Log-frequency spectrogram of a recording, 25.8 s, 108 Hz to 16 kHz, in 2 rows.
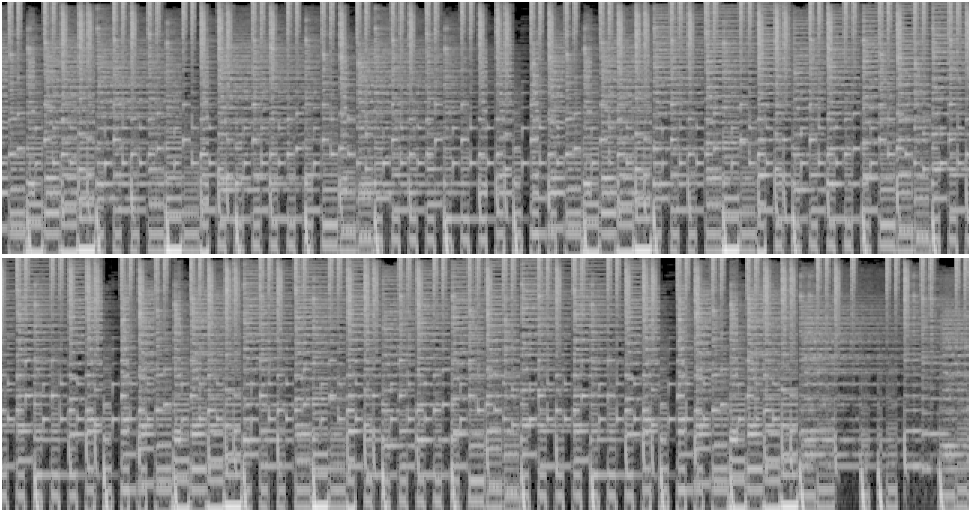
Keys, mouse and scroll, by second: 1.0 click, 1.8 click, 2.3 s, 3.6 click, 3.9 ctrl+z, 4.5 click, 4.9 click, 6.0 typing, 6.3-7.0 scroll up 2, 12.9 click, 13.1 click, 13.2 ctrl+z, 14.5-15.2 typing, 17.1 scroll up 2, 18.1-18.7 scroll up 2, 21.6 typing, 25.1 scroll down 2.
